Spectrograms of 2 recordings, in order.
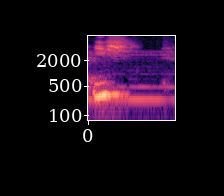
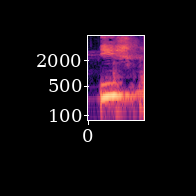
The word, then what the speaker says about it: Ix: Ix es SH, se pronuncia Ish, y tiene que ver Ish con el chamán,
